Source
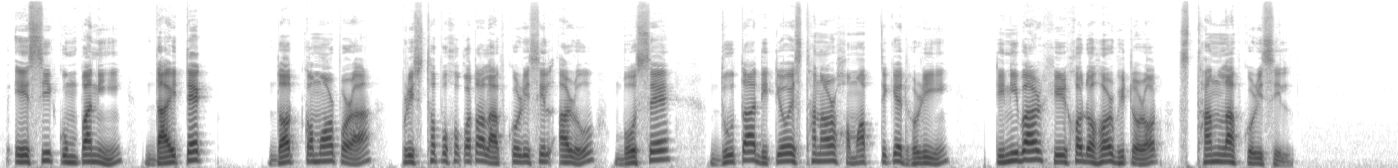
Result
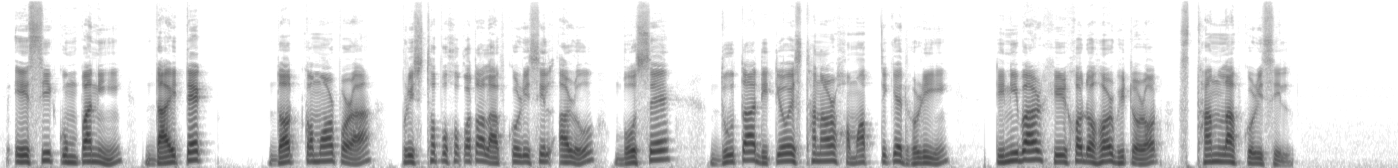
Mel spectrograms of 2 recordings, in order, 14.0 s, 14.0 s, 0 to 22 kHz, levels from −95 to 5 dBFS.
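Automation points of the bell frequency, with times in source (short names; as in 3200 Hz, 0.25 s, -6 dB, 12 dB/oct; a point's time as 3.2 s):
bell -13 dB 0.53 oct
3.51 s 5700 Hz
4.17 s 1500 Hz
6.34 s 1500 Hz
7.39 s 11000 Hz
8.12 s 11000 Hz
8.78 s 1800 Hz
9.36 s 5700 Hz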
